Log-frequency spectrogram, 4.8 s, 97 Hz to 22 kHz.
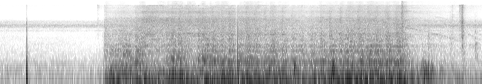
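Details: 1983 Buick LeSabre wagon with swapped LT1 V8, first start, no serpentine belt, near-empty tank: quick crank, catches and runs roughly three seconds then cuts out; fuel cut by faulty anti-theft bypass module.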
